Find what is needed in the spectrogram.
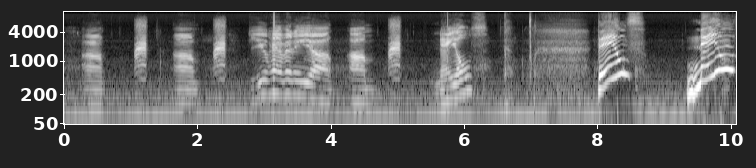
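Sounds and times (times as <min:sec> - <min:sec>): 
speech: 0:01.7 - 0:02.1, 0:02.8 - 0:06.4, 0:08.0 - 0:10.0
person imitating nasal buzzy duck quacks: 0:02.2 - 0:02.5.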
